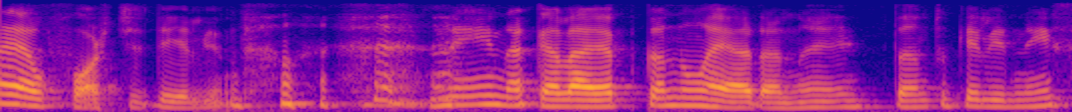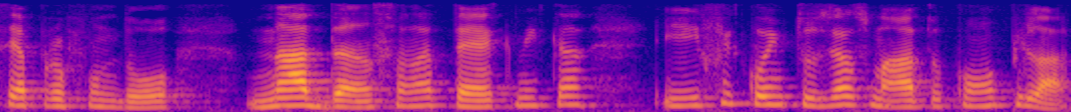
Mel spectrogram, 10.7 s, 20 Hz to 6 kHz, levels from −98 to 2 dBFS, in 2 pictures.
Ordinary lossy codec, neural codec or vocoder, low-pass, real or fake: none; codec, 44.1 kHz, 7.8 kbps, DAC; 5.4 kHz; fake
